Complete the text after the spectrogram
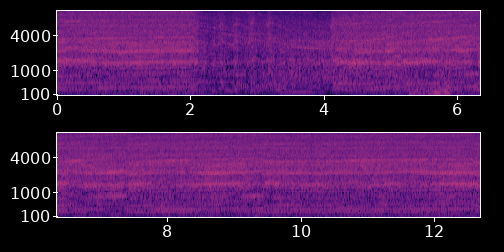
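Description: A racing car engine screams at high revs, dropping in pitch while braking into a corner and climbing again through the gears.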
